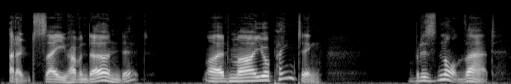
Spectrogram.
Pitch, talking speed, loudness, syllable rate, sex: 135 Hz, 175 wpm, -16 LUFS, 5.8 syllables/s, male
